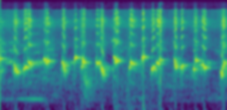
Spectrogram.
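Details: Yellow-vented bulbul singing as a master recording meant to get silent birds singing again: bright, slurred whistles in quick clusters, each note curving up or down, delivered without a break.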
